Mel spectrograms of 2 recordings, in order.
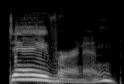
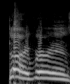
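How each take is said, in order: First: The first name rhymes with 'may'. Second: The first name rhymes with 'my'. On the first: This is the West Coast way of saying it. The speaker calls it right. "which I believe is the way they pronounce it on the West Coast, and probably the correct way" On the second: This is the East Coast way of saying it. The speaker calls it wrong. "I say Die Vernon because I'm originally from the East Coast"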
